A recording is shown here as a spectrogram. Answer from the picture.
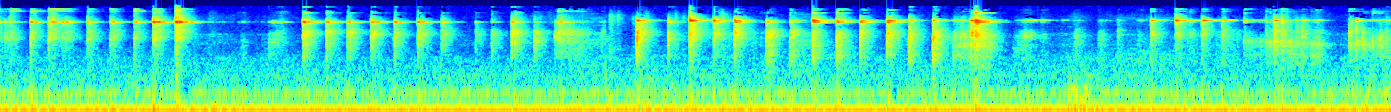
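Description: Pieces of tektite, natural impact glass, clinked together in the hand. They ring: quick runs of sharp glassy clinks, each leaving a high, clear ringing tone, with short pauses between runs.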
